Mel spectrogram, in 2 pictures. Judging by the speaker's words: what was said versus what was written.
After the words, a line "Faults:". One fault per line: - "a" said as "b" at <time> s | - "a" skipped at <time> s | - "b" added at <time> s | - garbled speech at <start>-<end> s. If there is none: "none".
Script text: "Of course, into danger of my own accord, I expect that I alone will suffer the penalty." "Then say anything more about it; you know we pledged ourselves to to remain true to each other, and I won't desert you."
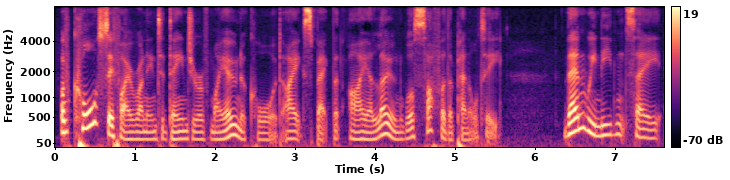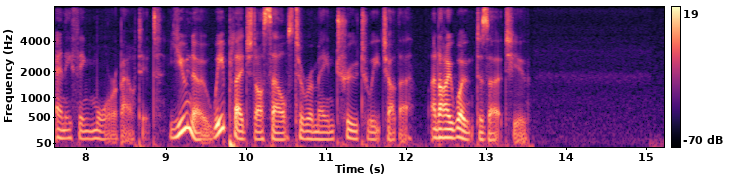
"Of course, if I run into danger of my own accord, I expect that I alone will suffer the penalty." "Then we needn't say anything more about it; you know we pledged ourselves to remain true to each other, and I won't desert you."
Faults:
- "if I run" added at 0.7 s
- "we needn't" added at 6.6 s
- "to" skipped at 10.7 s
